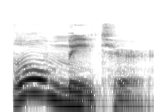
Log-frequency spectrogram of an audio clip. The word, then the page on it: ohmmeter: British English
